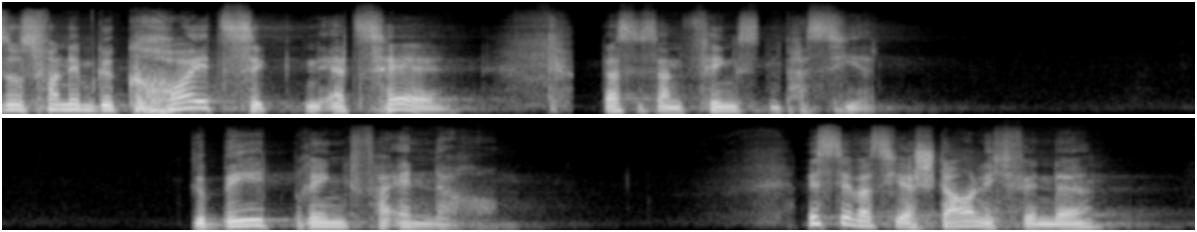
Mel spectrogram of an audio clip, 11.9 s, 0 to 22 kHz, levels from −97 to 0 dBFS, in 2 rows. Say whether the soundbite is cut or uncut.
cut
